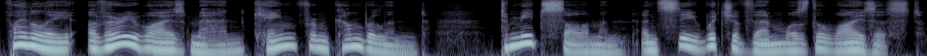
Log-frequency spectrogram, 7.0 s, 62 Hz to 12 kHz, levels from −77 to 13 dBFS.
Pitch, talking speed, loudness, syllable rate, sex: 120 Hz, 165 wpm, -20 LUFS, 4.4 syllables/s, male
